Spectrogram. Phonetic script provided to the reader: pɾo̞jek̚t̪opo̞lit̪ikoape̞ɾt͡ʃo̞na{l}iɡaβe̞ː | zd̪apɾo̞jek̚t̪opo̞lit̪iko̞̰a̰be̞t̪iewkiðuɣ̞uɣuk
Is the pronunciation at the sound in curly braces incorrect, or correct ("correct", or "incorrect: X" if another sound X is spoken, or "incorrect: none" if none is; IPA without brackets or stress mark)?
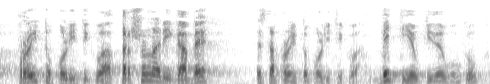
incorrect: ɾ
